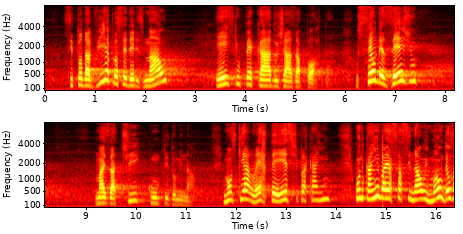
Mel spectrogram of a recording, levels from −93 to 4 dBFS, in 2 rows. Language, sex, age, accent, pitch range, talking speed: Portuguese, male, 40-59, Brazilian, 200-275 Hz, 120 wpm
